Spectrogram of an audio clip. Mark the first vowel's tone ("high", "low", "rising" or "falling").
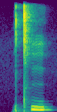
low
